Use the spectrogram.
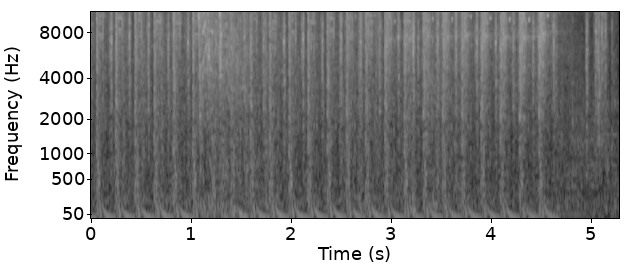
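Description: Dense, rapid gunfire from the Fortnite video game, a continuous loud barrage of overlapping shots with automatic bursts running steadily for several seconds, no voices.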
